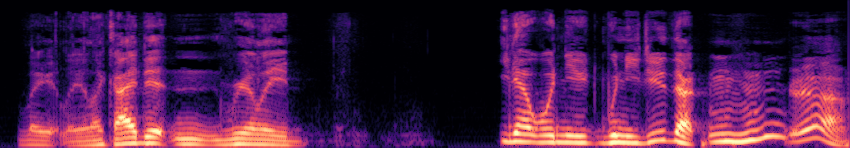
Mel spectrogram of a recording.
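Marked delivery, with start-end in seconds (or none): 3.5-4.2 put-on dismissive, passive-aggressive mm-hmm, pitched high. Mocking how the other speaker agreed: imitating a passive aggressive agreement. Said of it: "but you make me feel like an asshole".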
